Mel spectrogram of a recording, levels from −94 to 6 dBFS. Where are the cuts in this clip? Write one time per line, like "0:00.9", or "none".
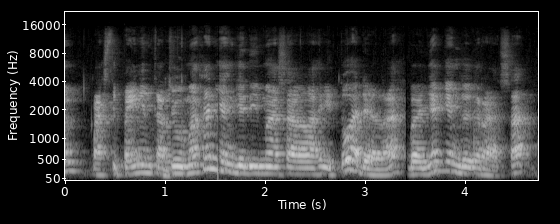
0:01.0
0:03.4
